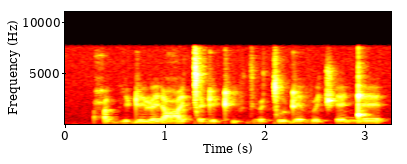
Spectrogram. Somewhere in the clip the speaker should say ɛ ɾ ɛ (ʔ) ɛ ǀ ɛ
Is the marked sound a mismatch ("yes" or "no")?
yes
